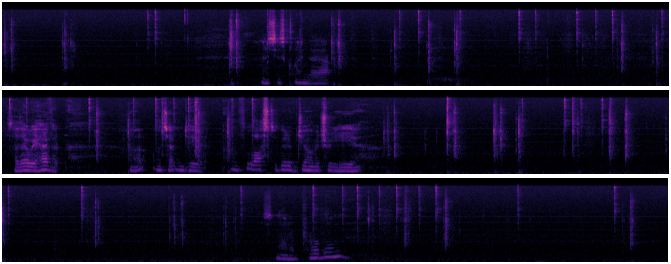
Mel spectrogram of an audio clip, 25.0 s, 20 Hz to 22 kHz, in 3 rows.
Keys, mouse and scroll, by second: 0.1 g, 2.9 Tab, 3.2 middle click, 4.2 z, 5.2-13.1 middle drag, 13.2 a, 14.1 a, 14.7 z, 14.9-18.6 middle drag, 19.1 Tab, 19.7-24.9 middle drag.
